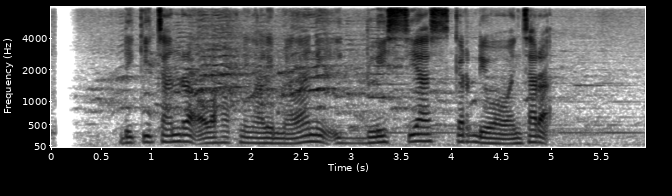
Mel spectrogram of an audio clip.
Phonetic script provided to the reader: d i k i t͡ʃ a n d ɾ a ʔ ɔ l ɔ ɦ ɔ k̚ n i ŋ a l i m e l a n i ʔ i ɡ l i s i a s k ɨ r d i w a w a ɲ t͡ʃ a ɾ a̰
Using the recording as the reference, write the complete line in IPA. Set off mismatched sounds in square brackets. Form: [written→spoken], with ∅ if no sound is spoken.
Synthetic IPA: d i k i t͡ʃ a n d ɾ a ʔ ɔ l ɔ ɦ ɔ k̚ n i ŋ a l i m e l a n i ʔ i ɡ l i s i a s k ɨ r d i w a w a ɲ t͡ʃ a ɾ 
